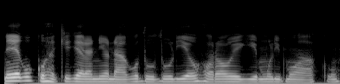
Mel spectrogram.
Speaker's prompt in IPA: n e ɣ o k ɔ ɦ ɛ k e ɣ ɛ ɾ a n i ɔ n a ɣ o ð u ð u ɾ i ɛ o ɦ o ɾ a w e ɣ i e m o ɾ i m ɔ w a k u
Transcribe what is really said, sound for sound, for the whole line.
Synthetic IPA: n e ɣ o k o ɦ ɛ k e ɣ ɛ ɾ a n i ɔ n a ɣ o ð u ð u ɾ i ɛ o ɦ ɔ ɾ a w e ɣ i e m o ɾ i m ɔ w a k u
